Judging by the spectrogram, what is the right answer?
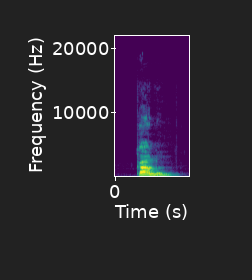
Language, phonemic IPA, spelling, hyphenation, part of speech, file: Dutch, /ˈkaː.nɔn/, canon, ca‧non, noun, Nl-canon.ogg
- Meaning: canon (set of representative or pre-eminent literary works)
